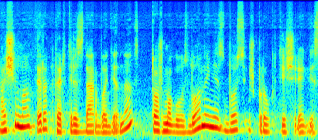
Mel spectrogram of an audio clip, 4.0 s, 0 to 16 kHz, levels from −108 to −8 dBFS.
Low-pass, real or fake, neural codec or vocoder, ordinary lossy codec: 14.4 kHz; fake; autoencoder, 48 kHz, 32 numbers a frame, DAC-VAE, trained on Japanese speech; Opus, 24 kbps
